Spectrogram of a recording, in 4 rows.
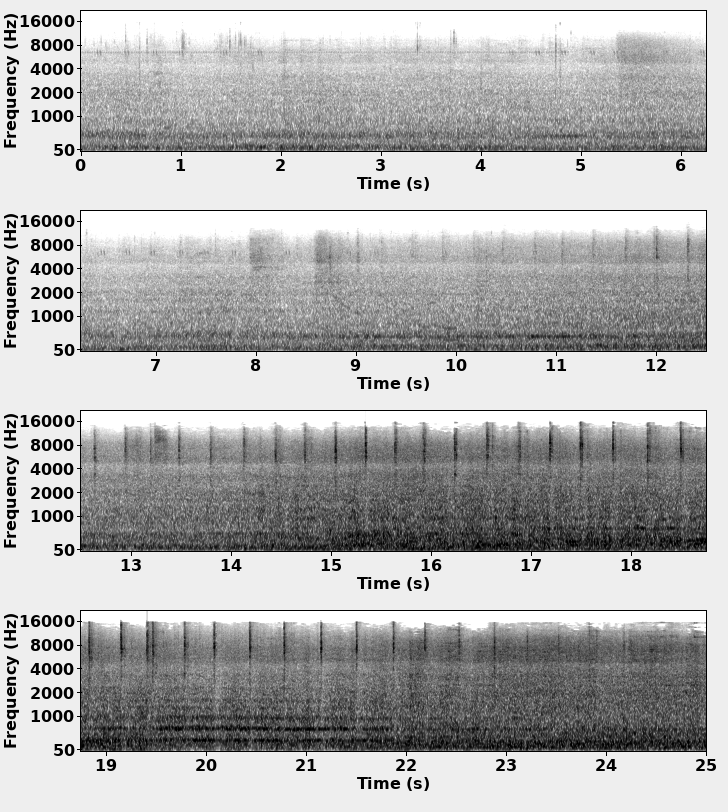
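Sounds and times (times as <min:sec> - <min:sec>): diesel locomotive rumble: 0:00.0 - 0:25.0
wheel clicks over rail joints: 0:10.2 - 0:25.0.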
